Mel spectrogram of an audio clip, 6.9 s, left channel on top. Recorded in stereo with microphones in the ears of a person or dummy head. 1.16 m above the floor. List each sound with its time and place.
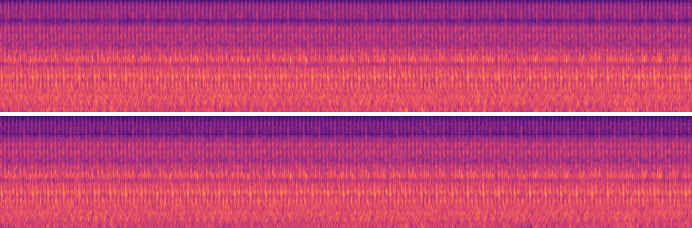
0.0 s an engine running: centre (ahead or behind)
